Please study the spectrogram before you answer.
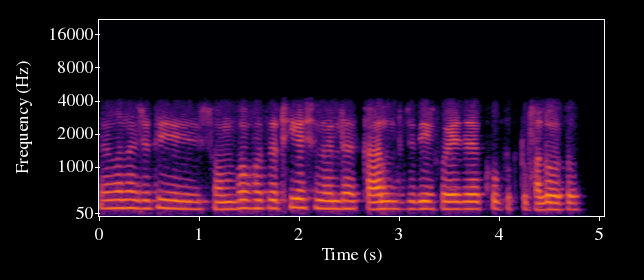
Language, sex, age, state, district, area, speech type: Bengali, male, 18-30, West Bengal, Purulia, urban, conversation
